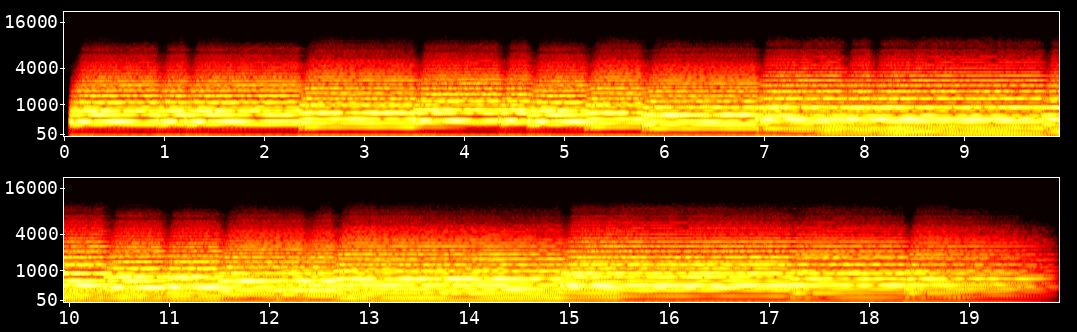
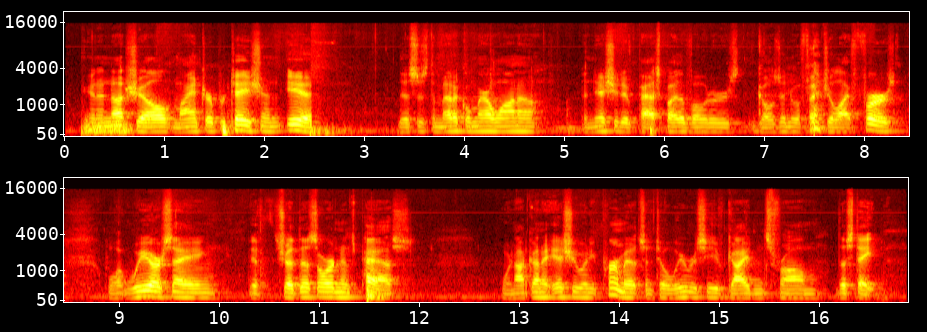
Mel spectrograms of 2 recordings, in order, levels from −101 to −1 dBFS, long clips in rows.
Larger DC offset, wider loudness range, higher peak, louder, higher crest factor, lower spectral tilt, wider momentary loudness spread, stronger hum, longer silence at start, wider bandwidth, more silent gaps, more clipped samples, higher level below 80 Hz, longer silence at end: first, 0.3% vs under 0.1%; second, 2 LU vs 6 LU; about the same, -2 dBFS vs -4 dBFS; first, -15 LUFS vs -25 LUFS; second, 14 dB vs 22 dB; first, -8 dB/octave vs -5 dB/octave; second, 6 LU vs 16 LU; neither; second, 0.05 s vs 0.2 s; second, 6 kHz vs 15.5 kHz; neither; neither; first, -42 dBFS vs -58 dBFS; second, 0.15 s vs 0.3 s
